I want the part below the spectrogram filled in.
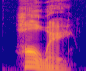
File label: "hallway", voice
